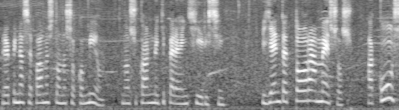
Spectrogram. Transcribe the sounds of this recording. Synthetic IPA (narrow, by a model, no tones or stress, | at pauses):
pɾe̞pinɐse̞pɐme̞st̪o̞no̞so̞ko̞mio̞ | nɐsukɐnune̞cipe̞ɾɐeɲçiɾisi | piʝe̞ne̞t̪e̞t̪o̞ɾɐːme̞so̞s | ɐkus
